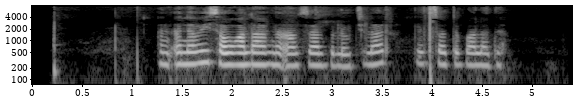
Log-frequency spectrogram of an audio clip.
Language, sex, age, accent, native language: Uzbek, female, 19-29, Andijon, Uzbek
